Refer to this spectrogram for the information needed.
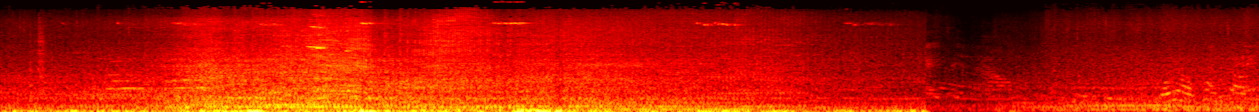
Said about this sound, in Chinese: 所以接下来呢，我让你花几分钟的时间来。从听觉去感受他卖菜的现场，感受那个摊位周围发生点点滴滴，然后有人情味、有温度的声音。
